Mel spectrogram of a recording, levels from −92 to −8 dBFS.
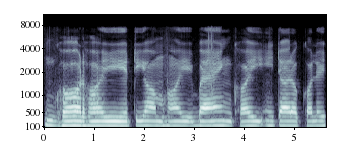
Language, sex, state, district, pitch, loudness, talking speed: Bajjika, male, Bihar, Vaishali, 130 Hz, -19 LUFS, 95 wpm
